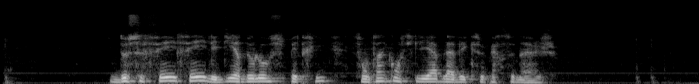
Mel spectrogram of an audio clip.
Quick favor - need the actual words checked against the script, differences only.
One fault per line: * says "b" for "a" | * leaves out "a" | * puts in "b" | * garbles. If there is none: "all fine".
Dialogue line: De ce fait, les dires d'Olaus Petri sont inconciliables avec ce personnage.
* puts in "fait"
